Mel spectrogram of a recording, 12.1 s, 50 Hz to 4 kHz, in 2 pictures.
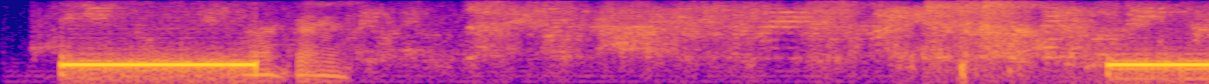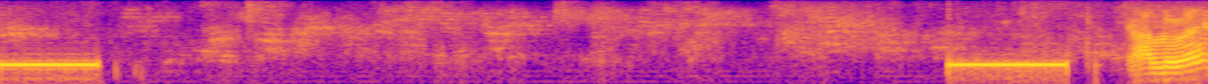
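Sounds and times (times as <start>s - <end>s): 
telephone busy tone after a dropped call: 0.3s - 1.3s, 5.5s - 6.6s, 10.8s - 11.4s
faint voices murmuring: 1.3s - 12.0s
speech: 11.8s - 12.0s.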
